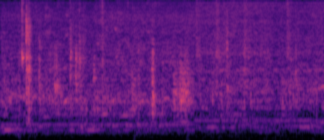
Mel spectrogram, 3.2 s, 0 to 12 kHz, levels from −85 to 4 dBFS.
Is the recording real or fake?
real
